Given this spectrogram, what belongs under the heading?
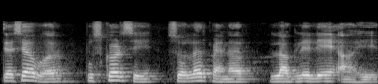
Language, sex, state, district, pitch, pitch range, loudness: Marathi, male, Maharashtra, Gondia, 135 Hz, 130-160 Hz, -15 LUFS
